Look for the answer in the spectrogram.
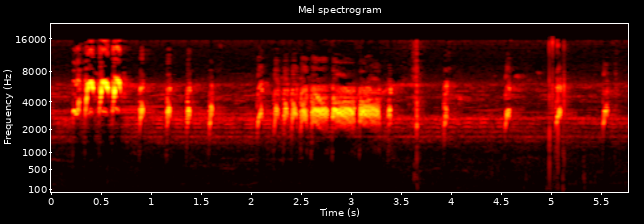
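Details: Blue-winged minla singing hót mồi style, a rush of high chirps building into a dense buzzy run of notes, then slower isolated chirps with a light background hiss.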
